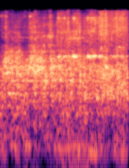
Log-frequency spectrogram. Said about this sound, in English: The time has come. Start the bus. Start it. You gotta pump the gas. Pump it.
